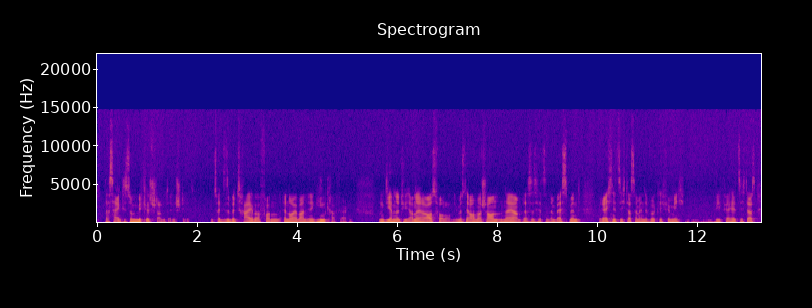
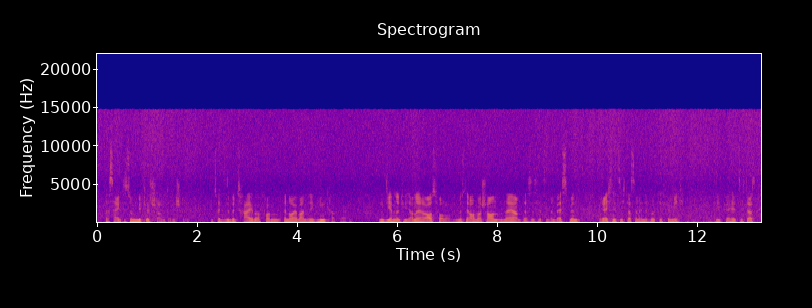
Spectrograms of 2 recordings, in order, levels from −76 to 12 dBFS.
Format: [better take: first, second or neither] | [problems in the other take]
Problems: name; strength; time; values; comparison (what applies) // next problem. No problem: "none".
first | hiss; loud; throughout; 8 dB below the speech; faint in the first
